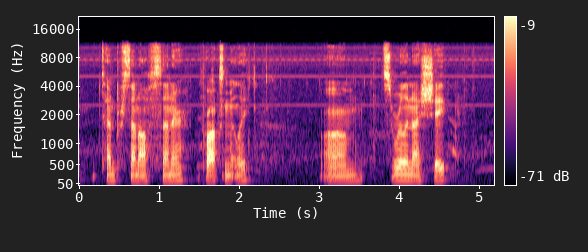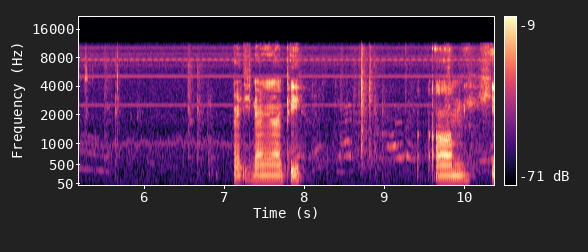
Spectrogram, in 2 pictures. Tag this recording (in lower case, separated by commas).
speech, inside a small room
